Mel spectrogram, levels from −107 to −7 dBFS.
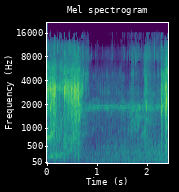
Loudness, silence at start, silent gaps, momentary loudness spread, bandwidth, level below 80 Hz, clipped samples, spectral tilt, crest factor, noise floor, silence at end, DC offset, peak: -24 LUFS; 0 s; none; 22 LU; 16.5 kHz; -72 dBFS; under 0.1%; 1.5 dB/octave; 22 dB; -51 dBFS; 0 s; under 0.1%; -8 dBFS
